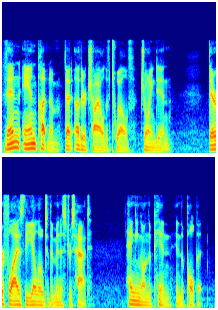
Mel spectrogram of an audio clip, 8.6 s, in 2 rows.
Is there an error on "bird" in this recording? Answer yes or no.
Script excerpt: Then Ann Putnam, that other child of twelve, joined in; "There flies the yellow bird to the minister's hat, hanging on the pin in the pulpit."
yes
